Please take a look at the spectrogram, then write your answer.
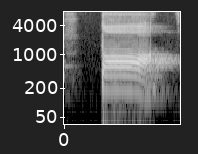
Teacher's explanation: آگے ہے تا حروف مستعلیہ میں سے ہے، پر پڑھا جائے گا۔ اس کا مخرج ہے زبان کی نوک اوپر والے دانتوں کی جڑوں سے لگے اور زبان اوپر کی طرف اٹھے تو تا پڑھا جاتا ہے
